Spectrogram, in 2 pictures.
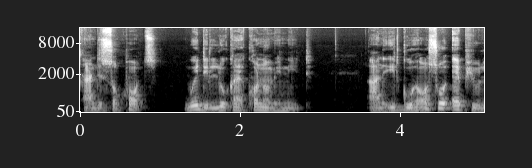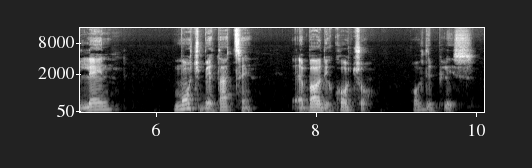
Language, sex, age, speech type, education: Nigerian Pidgin, male, 30-45, spontaneous, tertiary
